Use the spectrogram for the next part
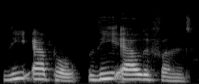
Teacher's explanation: Перед гласным через «и» читаем. · если мы ставим этот артикль перед гласным звуком, например, the apple, то произносим его через звук e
